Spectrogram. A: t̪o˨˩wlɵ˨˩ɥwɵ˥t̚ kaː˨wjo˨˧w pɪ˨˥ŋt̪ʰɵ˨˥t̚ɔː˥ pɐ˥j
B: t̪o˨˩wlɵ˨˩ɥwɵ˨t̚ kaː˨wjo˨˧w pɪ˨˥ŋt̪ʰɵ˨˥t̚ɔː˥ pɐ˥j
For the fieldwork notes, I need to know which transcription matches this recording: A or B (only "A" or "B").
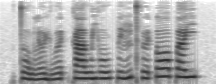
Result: B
